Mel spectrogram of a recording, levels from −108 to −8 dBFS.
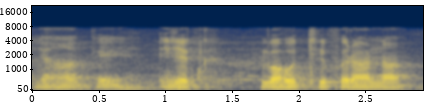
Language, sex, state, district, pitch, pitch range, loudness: Hindi, male, Punjab, Pathankot, 120 Hz, 115-125 Hz, -19 LUFS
